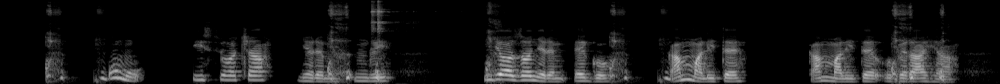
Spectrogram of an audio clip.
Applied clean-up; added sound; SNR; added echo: none; Tambourine + Cough; 11 dB; none.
